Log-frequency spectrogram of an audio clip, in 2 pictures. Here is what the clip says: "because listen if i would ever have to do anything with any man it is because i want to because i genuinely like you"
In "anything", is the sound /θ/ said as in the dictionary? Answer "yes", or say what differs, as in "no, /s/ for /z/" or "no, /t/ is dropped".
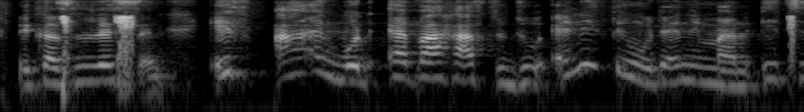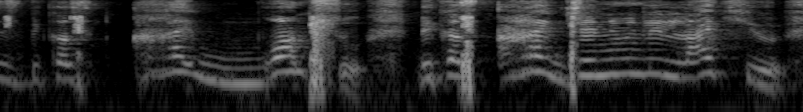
yes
